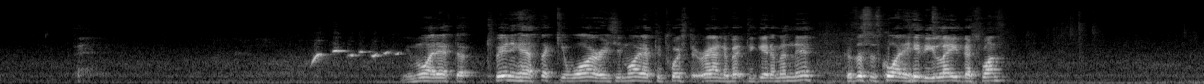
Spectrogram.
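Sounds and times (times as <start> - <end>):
man whistling: 3.1 - 4.1.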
